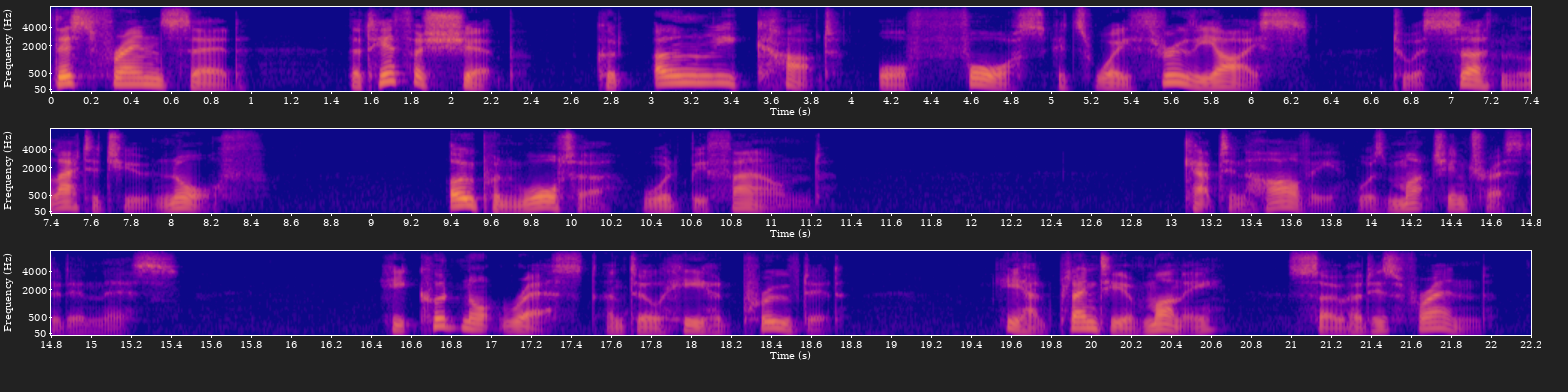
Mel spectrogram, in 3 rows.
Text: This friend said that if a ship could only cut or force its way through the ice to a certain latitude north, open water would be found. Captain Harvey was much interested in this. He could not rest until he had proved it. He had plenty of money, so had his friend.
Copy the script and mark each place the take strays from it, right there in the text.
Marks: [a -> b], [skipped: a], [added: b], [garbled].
This friend said that if a ship could only cut or force its way through the ice to a certain latitude north, open water would be found. Captain Harvey was much interested in this. He could not rest until he had proved it. He had plenty of money, so had his friend.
